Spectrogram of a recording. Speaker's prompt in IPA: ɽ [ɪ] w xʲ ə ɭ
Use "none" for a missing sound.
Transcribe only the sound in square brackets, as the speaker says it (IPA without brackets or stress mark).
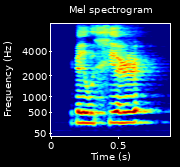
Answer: ɪ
